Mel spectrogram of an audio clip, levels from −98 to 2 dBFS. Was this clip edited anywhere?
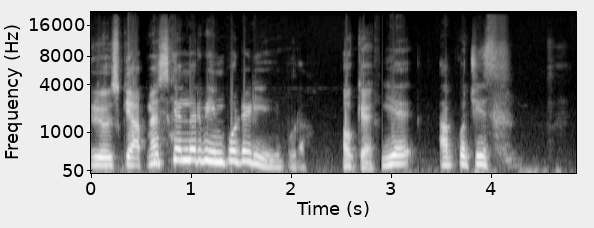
yes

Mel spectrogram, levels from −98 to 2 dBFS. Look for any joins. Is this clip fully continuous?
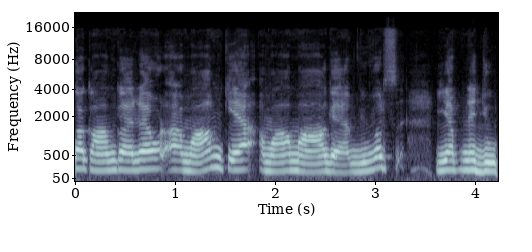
yes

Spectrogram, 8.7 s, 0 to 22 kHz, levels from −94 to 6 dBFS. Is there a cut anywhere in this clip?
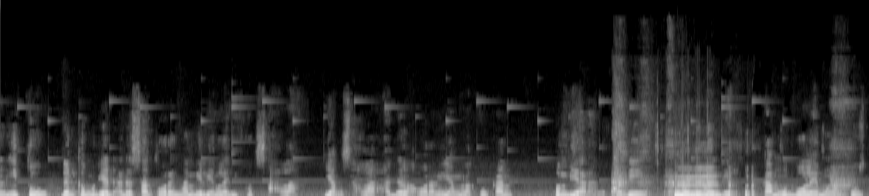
no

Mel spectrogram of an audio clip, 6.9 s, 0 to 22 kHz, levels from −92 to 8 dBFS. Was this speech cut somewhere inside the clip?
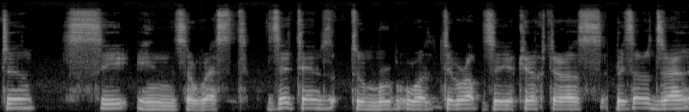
yes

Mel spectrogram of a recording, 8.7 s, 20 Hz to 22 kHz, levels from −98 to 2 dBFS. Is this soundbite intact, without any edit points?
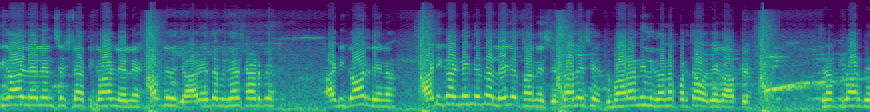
no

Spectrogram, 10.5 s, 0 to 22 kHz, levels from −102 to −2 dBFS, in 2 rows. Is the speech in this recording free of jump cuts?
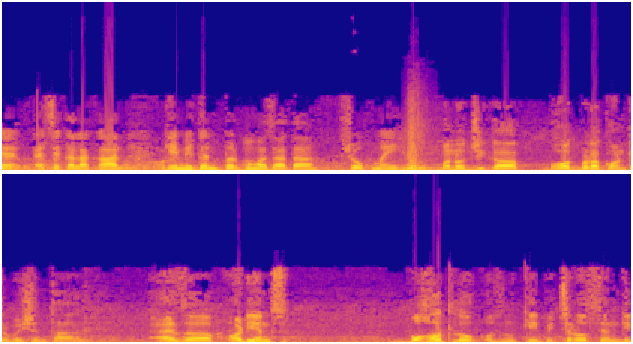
no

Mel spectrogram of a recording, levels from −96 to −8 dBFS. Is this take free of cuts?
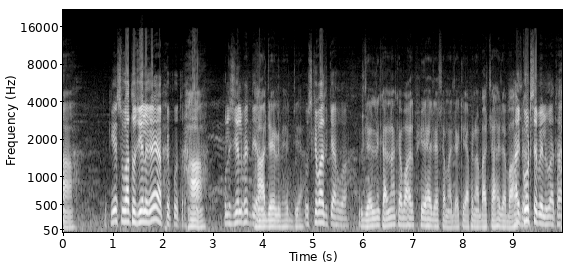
yes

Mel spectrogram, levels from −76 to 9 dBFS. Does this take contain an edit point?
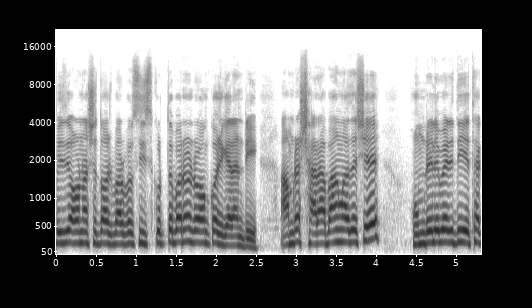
no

